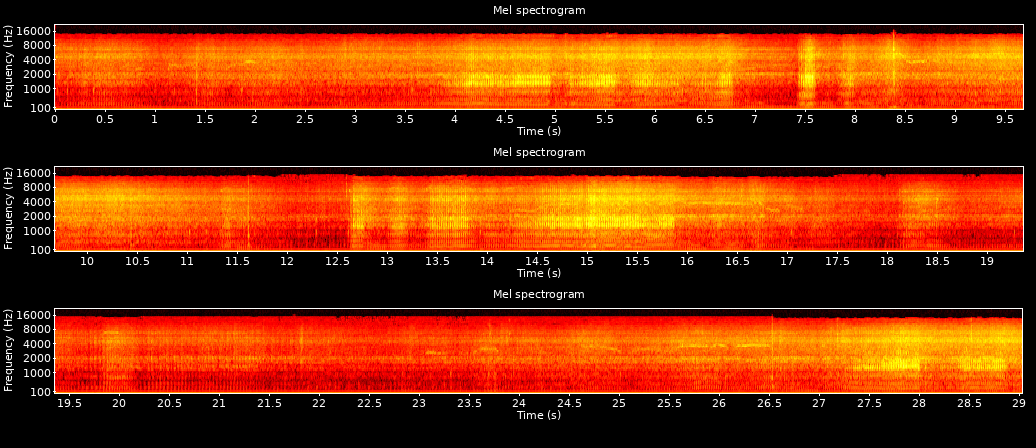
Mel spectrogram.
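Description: Motocross dirt bike's engine heard from a camera mounted on the bike, running over rough track with wind and rattle, revving up in surges about four seconds in, again for a few seconds in the middle, and once more near the end. A couple of sharp knocks sound about halfway through the first third.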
